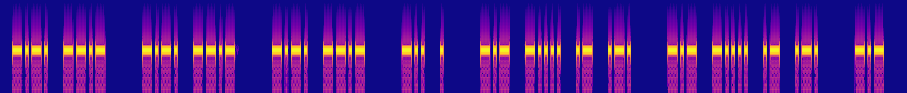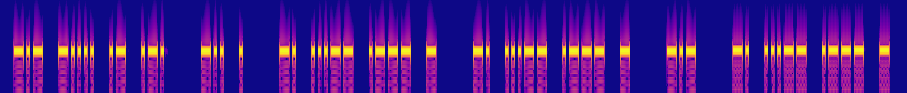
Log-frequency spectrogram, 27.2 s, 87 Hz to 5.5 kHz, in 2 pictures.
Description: Morse code, heard as a keyed tone, about 25 wpm, spaced as for 20 wpm, 590 Hz. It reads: CQ CQ CQ DE K6AR K6AR K K6AR DE N3JT N3JT K N3JT
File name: QSO307 20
